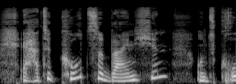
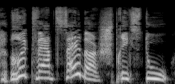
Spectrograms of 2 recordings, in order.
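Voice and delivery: scolding; 7 semitones higher than usual. A narrator's reading. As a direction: tell the boy off in outrage. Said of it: "schimpfte der Plappergei".

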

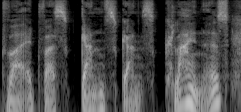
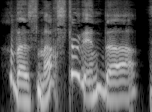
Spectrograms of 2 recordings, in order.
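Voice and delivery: verdattert; 10 semitones higher, 6 dB louder than usual. A narrator's reading. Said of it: "fragt Pinsel verdattert".

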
